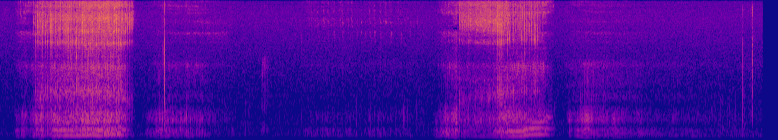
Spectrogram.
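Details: An adult man (husband) snoring: loud, rattling snores on each in-breath, about two in ten seconds, with quieter out-breaths between.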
